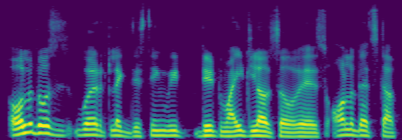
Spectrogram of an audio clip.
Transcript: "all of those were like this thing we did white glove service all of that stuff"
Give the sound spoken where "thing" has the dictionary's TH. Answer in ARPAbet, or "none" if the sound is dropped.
T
